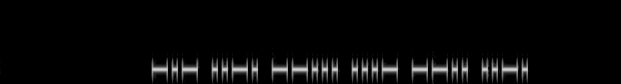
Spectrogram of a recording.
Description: Morse code, heard as a keyed tone, about 23 wpm, 700 Hz. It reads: KF7VZF
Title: Speed Racing - USA Call Signs 20wpm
